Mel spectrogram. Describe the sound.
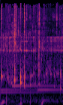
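Burgundy wine is poured into a glass in a short, gurgling trickle with a few distinct drips, soft and brief with no voices.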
